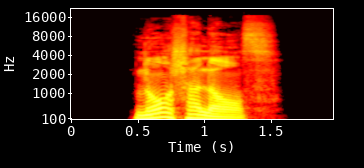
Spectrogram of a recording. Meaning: nonchalance
- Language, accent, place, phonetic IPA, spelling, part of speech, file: German, Germany, Berlin, [nõʃaˈlɑ̃ːs], Nonchalance, noun, De-Nonchalance.ogg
